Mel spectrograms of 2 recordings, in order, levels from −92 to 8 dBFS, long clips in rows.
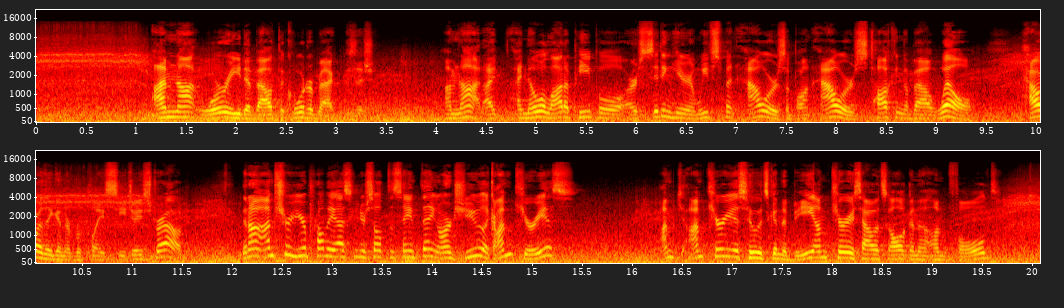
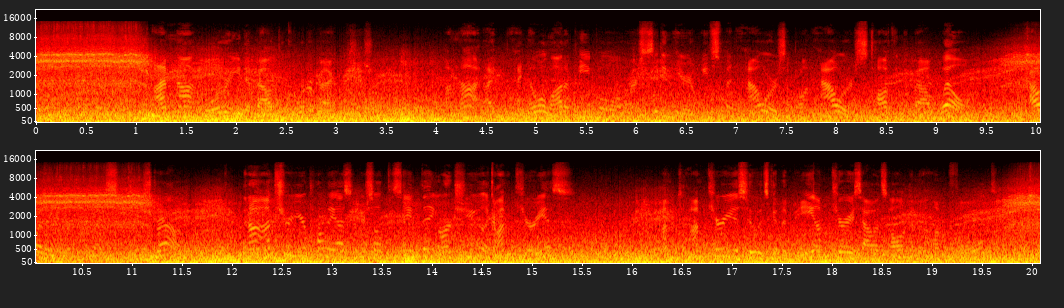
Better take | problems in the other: first | wind noise on the microphone; heavy; 4 dB above the speech; occasional gusts in the first

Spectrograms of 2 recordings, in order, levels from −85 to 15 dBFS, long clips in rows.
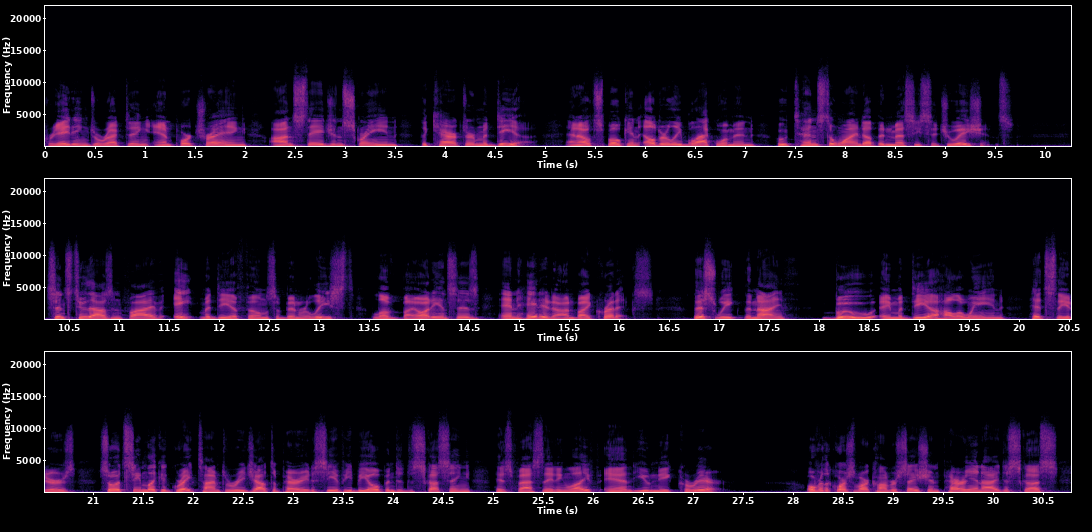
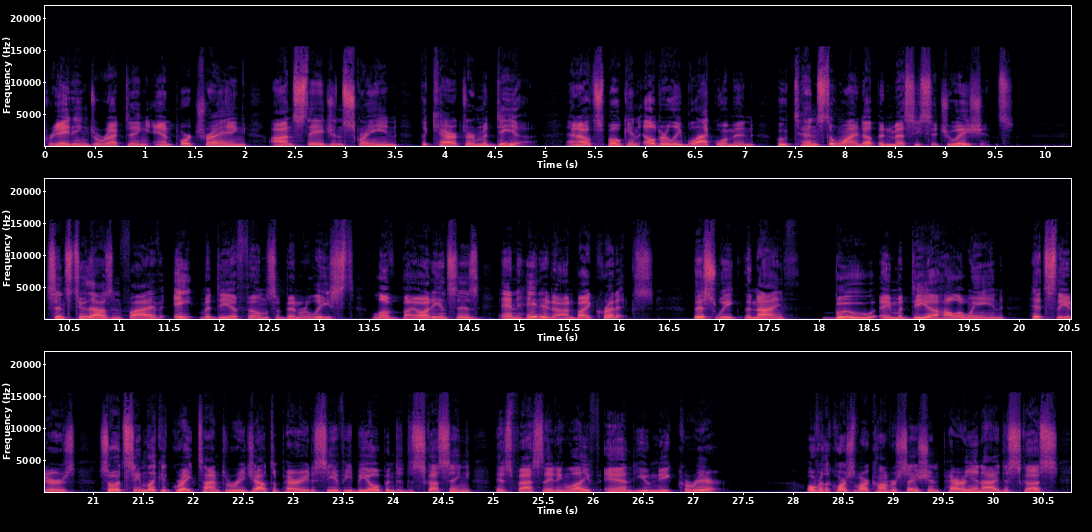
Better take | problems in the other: second | muffled; slightly; fading above 3.5 kHz

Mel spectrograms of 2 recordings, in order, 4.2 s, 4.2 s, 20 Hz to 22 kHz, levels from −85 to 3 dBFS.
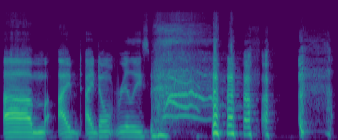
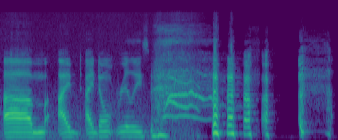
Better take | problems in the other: first | hiss; faint; until 2.5 s; 25 dB below the speech

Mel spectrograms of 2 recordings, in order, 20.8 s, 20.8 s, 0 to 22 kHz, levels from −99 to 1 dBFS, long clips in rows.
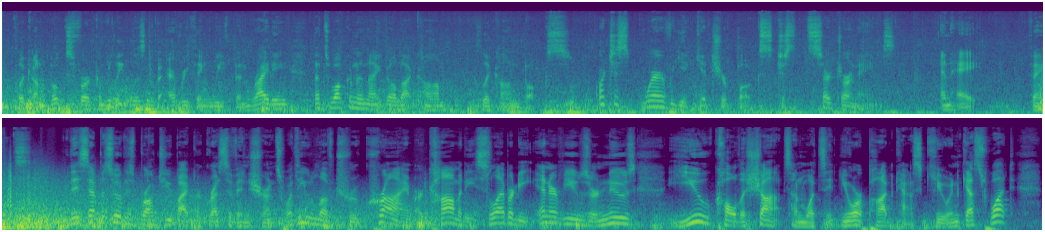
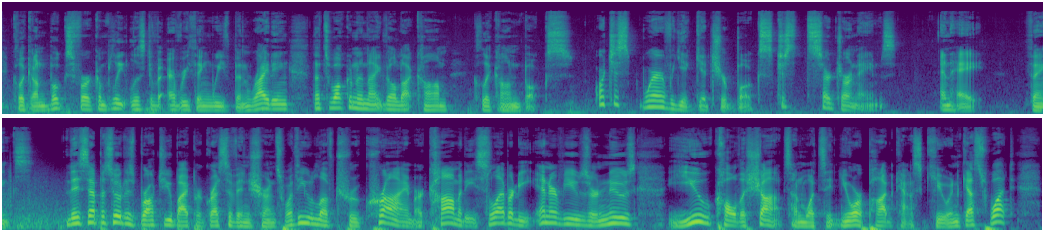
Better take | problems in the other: second | rain or running water; loud; throughout; 1 dB below the speech; faint in the second

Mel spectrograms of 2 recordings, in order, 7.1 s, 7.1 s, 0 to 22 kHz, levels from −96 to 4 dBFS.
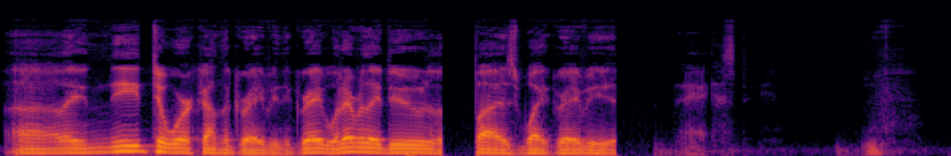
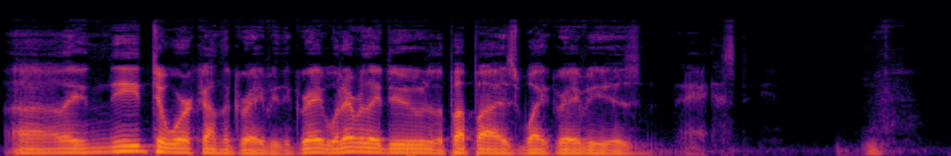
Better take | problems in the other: second | audio cutting out; at 3.5 s and at 4.5 s

